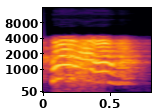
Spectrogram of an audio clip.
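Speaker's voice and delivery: high strained cry out; high wail. Retold or imitated. Pharaoh's inner spirit crying, high mock wail. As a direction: let out a shrill mock wail.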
